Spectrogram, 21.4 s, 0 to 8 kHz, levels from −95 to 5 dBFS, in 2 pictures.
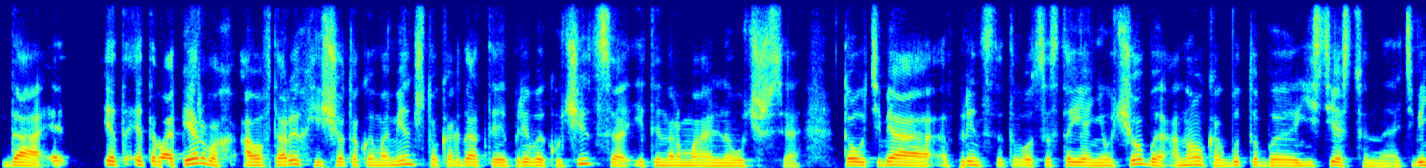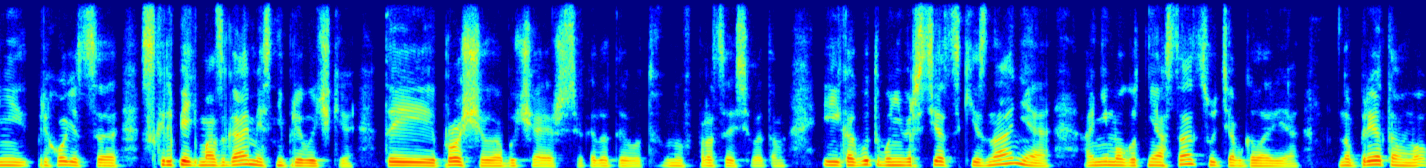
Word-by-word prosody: Да, 140 -2 +3
э, 175 +5 -4 0.3
это 175 -3 +1
это 175 -2 -1
во-первых, 200 +8 +3
а 155 -2 +3
во-вторых, 165 +6 +1
еще 155 +1 -2
такой 150 0 -4
момент, 175 +7 -1
что, 155 -7 -6
когда 145 +2 -2
ты 140 -1 -2
привык 150 0 -3
учиться, 150 - -2
и 150 +2 -8
ты 145 +1 -4
нормально 140 -2 -1
учишься, 130 -1 -7 0.3
то 160 0 +3
у - - +2
тебя, 155 -3 +2
э, 150 - -8
в - - -29
принципе, 165 -6 -4
это 140 +1 -11
вот 140 -1 -3
состояние 145 -1 -1
учебы- 150 +2 0
оно 165 +4 0
как 140 -2 -5
будто 160 0 -3
бы 140 -1 -1
естественное. 135 -4 -4
Тебе 150 +5 -1
не 150 -1 0
приходится 150 -4 -1
скрипеть 175 -2 +5
мозгами 160 +4 +4
с - - -6
непривычки. 130 -4 0 0.2
Ты 150 -3 +6
проще 140 -4 +4
обучаешься, 130 -1 -4
когда 130 +1 -3
ты 125 0 -5
вот, 120 0 -8
ну, 135 -1 -5
в 130 - -22
процессе 130 -1 -4
в - - -10
этом. 125 +1 -10 0.3
И 160 -2 +3
как 155 0 +4
будто 185 -3 +3
бы 155 - +3
университетские 155 0 +1
знания, 175 - +2 0.2
они 150 +3 0
могут 145 -2 0
не 155 - +2
остаться 200 +5 +1
у - - -3
тя 140 0 -2
в - - -3
голове, 125 -2 -2 0.3
но 150 -1 0
при 170 +7 +4
этом 160 -7 +3
145 Hz, 195 wpm, -22 LUFS, 135-160 Hz, 0.3 s, Ты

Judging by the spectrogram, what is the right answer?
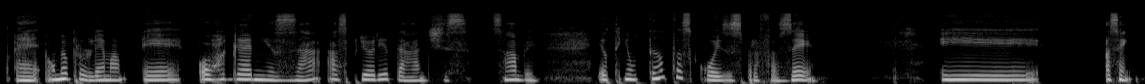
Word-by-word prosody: É. 185 -1 +3
O 220 - +2
meu 250 +3 +8
problema 200 -4 0 0.2
é 205 0 +1 0.2
organizar 220 -2 +1
as 235 -3 -6
prioridades, 190 -6 -3 0.2
sabe? 205 -4 -2 0.6
Eu 215 -3 0
tenho 235 -2 +1
tantas 300 +2 -1
coisas 190 -2 -1
pra 180 - -6
fazer 200 +7 -1 1.3
e 210 -1 +4 0.6
assim. 220 0 0
210 Hz, 90 wpm, -26 LUFS, 195-225 Hz, 1.3 s, meu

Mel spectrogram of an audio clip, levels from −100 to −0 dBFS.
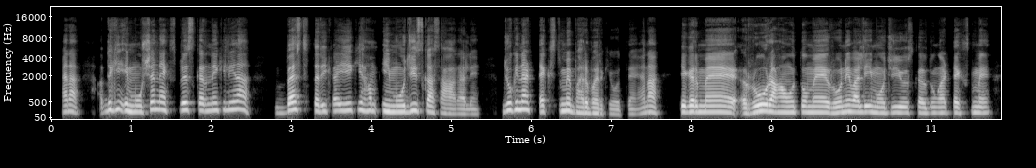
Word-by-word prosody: है 190 - -2
ना? 190 -4 -2 0.3
अब - - -14
देखिए 240 +2 -1
इमोशन 185 +8 0
एक्सप्रेस 235 0 0
करने 220 +1 -1
के 235 +1 -10
लिए 250 +2 0
ना 250 -4 0 0.4
बेस्ट 235 +11 +2
तरीका 205 0 -2
ये 215 +1 -1
है 230 - -1
कि 240 +2 -3
हम 215 -1 -2
इमोजीज़ 190 +2 +2
का 185 - +2
सहारा 140 -5 -5
लें। 130 -1 -11 0.3
जो 230 +2 +2
कि 250 - +2
ना 255 0 +5
टेक्स्ट 205 -5 -5
में 210 -1 +2
भर-भर 155 -4 -1
के 135 +1 -17
होते 125 +1 -11
हैं। 130 0 -12
है 155 - -8
ना? 180 0 +1 0.3
कि 185 - +4
अगर 185 0 +4
मैं 180 -1 +3 0.2
रो 195 +5 +6
रहा 180 -3 +5
हूँ 175 0 +2
तो 180 +1 -2
मैं 175 0 +2
रोने 170 +4 +1
वाली 180 -1 +2
इमोजी 160 -2 -2
यूज़ 160 -1 -1
कर 160 -2 -1
दूँगा 160 +1 -4
टेक्स्ट 160 0 -4
में। 160 -1 -2
180 Hz, 235 wpm, -22 LUFS, 160-215 Hz, 0.4 s, रो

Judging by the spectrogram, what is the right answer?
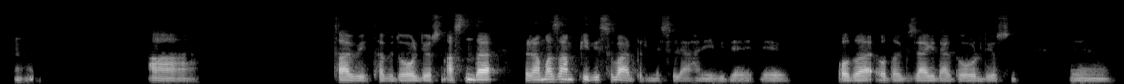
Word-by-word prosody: Hı - - -6
hı. - - -9 1.2
A! 90 -3 -1 1.3
Tabii, 95 -3 +3
tabii. 90 -2 -5
Doğru 95 0 +2
diyorsun. 95 -1 -2
Aslında 115 -1 +5 0.3
ramazan 115 +2 +3
pidesi 110 0 -2
vardır 100 -4 +3
mesela, 90 0 -9
hani, 90 -2 -8
bir 90 - -9
de, 90 0 -6
eee, 90 0 -6 0.5
o 100 -1 +3
da 100 -1 +5
o 100 - -2
da 100 - -1
güzel 95 +1 0
gider, 90 -2 -3
doğru 90 -1 -2
diyorsun. 90 0 -8 0.5
Iıı, 90 -2 -6
95 Hz, 135 wpm, -22 LUFS, 90-100 Hz, 1.3 s, Aslında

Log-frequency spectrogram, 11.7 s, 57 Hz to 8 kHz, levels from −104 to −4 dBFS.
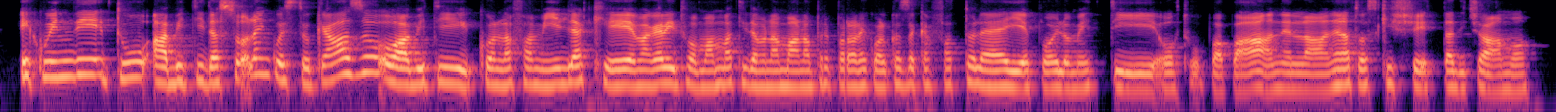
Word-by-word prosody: E 270 - +5
quindi 275 0 +1
tu 260 +1 0
abiti 220 +1 +3
da 210 - +4
sola, 210 +8 +1
in 305 - -3
questo 235 -7 -1
caso 290 +10 +2
o 310 -9 +4
abiti 195 -1 +3
con 200 -1 -2
la 190 +1 -1
famiglia, 200 +2 0
che 190 -4 +3
magari 195 +2 +4
tua 195 -1 -4
mamma 180 +3 -2
ti 205 -1 -9
dà 185 - 0
una 175 0 -2
mano 175 0 0
a - - -9
preparare 190 -1 -4
qualcosa 190 +2 -4
che 195 - -9
ha - - -16
fatto 195 +2 -8
lei 180 -3 +2
e 170 - +1
poi 170 0 -1
lo 165 - -1
metti 165 -2 -4
o 160 0 -5
tuo - - -13
papà, 150 +2 +1
nella 160 -1 -2
nella 190 +3 +2
tua 190 -1 -3
schiscetta, 190 -3 -5
diciamo? 155 -2 -4
195 Hz, 210 wpm, -24 LUFS, 175-210 Hz, -, E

